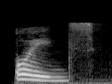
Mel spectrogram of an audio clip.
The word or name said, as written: oids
